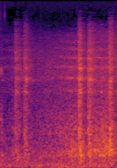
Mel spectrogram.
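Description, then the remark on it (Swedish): A train to Stockholm rumbles steadily along the rails, its wheels knocking out paired clickety-clack beats over a constant low roar, with no voices. “Och sen tar jag mig till Stockholm med tåget”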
